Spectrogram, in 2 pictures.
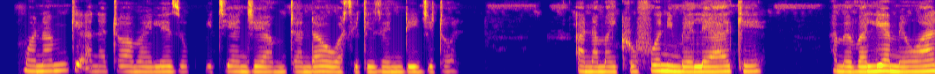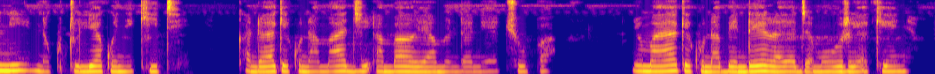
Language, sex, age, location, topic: Swahili, female, 18-24, Kisumu, government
